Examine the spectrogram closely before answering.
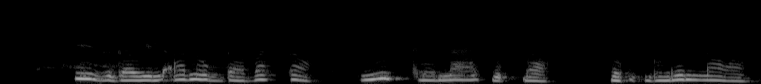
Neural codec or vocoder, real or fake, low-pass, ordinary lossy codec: none; real; 3.6 kHz; Opus, 24 kbps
